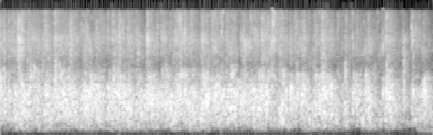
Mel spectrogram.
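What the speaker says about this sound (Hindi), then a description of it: "ताली बजा दो" A large audience claps together in a steady, dense burst of applause at a Hindi-language gathering honouring a sub engineer, loud and sustained throughout with no voices standing out.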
